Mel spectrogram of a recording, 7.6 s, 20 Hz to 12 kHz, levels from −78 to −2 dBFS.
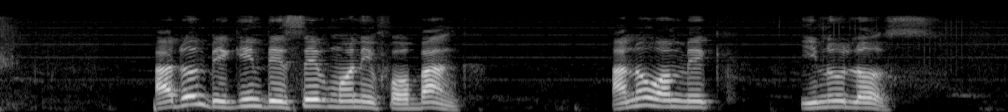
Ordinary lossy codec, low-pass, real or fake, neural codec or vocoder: none; 7.2 kHz; real; none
